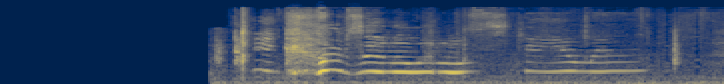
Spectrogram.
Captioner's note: sobbing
